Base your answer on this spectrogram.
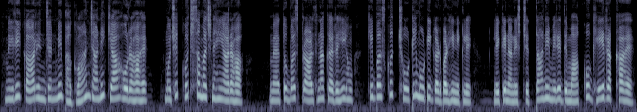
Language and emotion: Hindi, fearful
